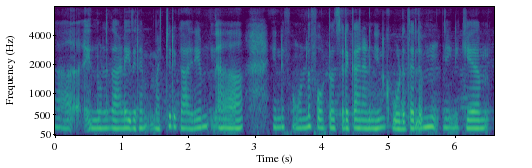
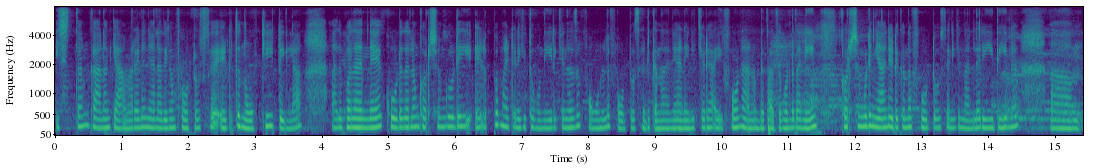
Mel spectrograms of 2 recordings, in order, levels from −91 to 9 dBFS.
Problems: background conversations at intervals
